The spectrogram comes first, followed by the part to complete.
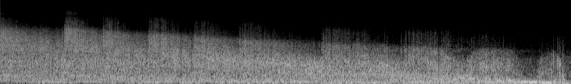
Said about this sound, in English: Stop all that dreadful shooting, old man. All right, wait a minute. Let me kill the sound effect here.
